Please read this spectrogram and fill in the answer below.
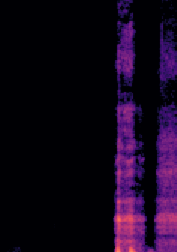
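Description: Near silence, then about a second and a half in a man lets out a short, breathy laugh.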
